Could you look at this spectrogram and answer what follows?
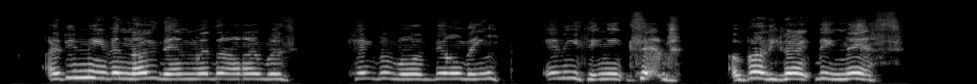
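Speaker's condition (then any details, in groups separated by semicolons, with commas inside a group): Cerebral palsy; cerebral palsy greatly affecting hand function and muscle control, uses wheelchair, needs some help stabilizing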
